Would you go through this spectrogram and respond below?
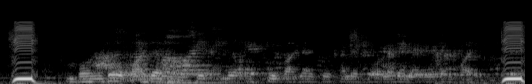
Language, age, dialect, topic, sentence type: Bengali, 60-100, Northern/Varendri, banking, statement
